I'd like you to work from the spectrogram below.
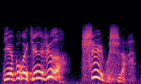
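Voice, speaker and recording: An actress playing an excitable, sarcastic shop worker in a comic drama, swinging theatrically between exclamation and deadpan. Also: female voice, sits high, measured pace, breathy edge, exaggerated voice. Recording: muffled audio with background music.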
